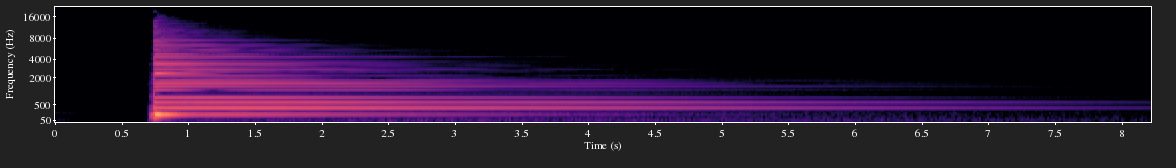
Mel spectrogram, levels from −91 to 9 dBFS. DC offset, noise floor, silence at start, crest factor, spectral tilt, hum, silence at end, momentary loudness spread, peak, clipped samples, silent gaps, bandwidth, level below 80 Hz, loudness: under 0.1%; -71 dBFS; 0.7 s; 26 dB; -5 dB/octave; none; 2.55 s; 26 LU; -8 dBFS; under 0.1%; none; 15 kHz; -72 dBFS; -28 LUFS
